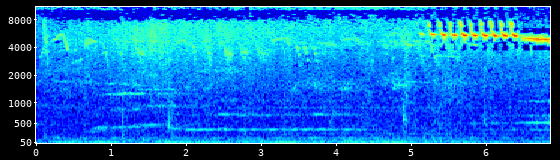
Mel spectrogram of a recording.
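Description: Outdoor ambience with faint bird chirps. About five seconds in a songbird sings loudly: a quick run of about ten short high notes ending in one long held note.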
